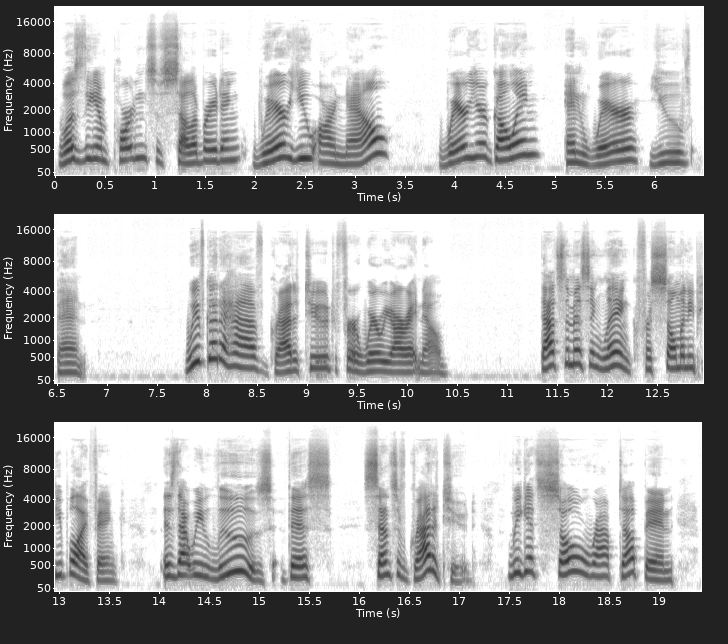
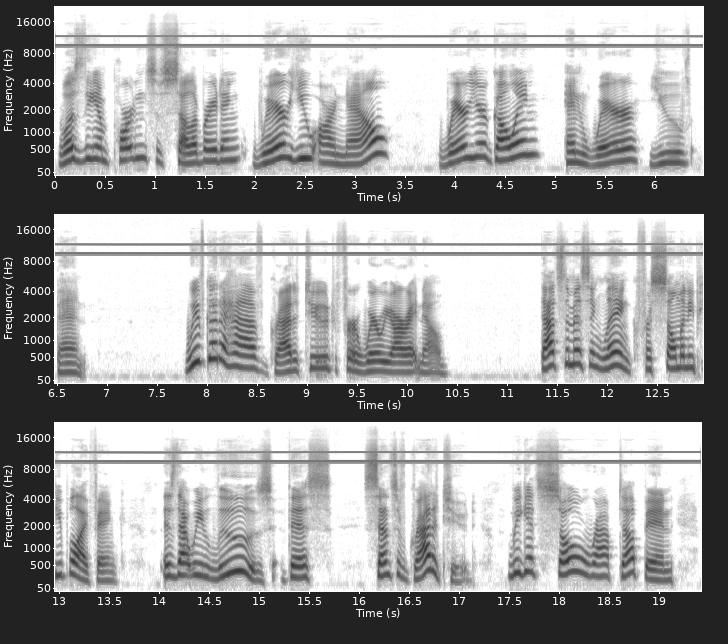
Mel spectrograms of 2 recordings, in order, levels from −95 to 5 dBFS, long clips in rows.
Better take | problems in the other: first | high-pitched whine; loud; throughout; 9.5 kHz, 6 dB below the speech

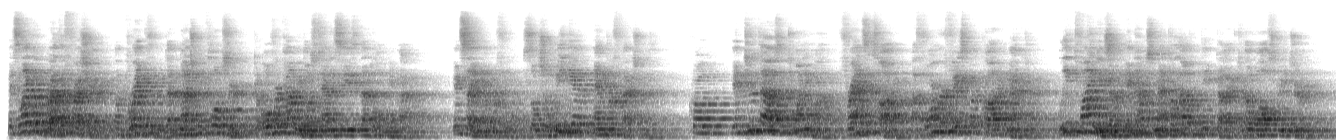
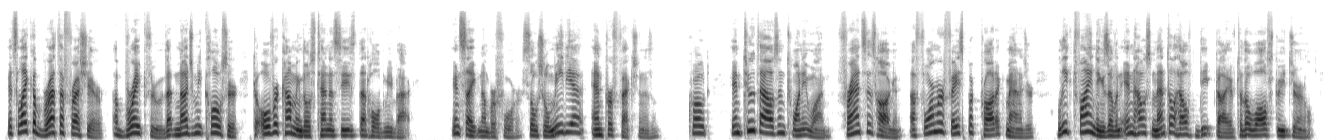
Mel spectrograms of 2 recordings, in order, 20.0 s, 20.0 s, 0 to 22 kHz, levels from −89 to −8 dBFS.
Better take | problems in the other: second | off-mic speech; far // room echo; strong; dies away in 1.6 s

